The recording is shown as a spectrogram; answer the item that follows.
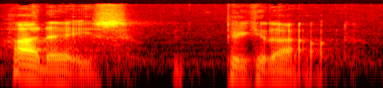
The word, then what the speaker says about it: Hades: And the Ada, there are two E's in Greek, and the Ada is pronounced like a long A. So you see the E there, but you pronounce it as if it were a long A, Hades, and the accent's on the first syllable.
